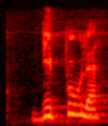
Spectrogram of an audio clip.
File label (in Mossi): "bi-pugla", moore; girl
